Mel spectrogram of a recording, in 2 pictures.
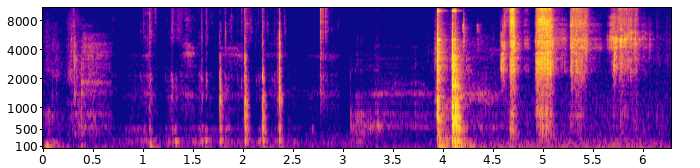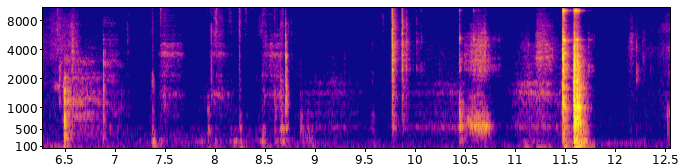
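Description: Light metallic clicks and scrapes of a steel pick against the rusty steel socket of a WW2 British spike bayonet, then, about four seconds in, several short hisses of an aerosol can spraying the socket. After the spraying come more scattered metal clicks as the socket is handled, ending in one sharper click.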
